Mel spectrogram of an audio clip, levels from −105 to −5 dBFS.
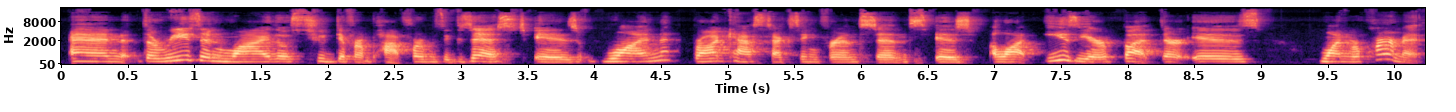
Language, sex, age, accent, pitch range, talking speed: English, female, 20-39, American, 180-230 Hz, 140 wpm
